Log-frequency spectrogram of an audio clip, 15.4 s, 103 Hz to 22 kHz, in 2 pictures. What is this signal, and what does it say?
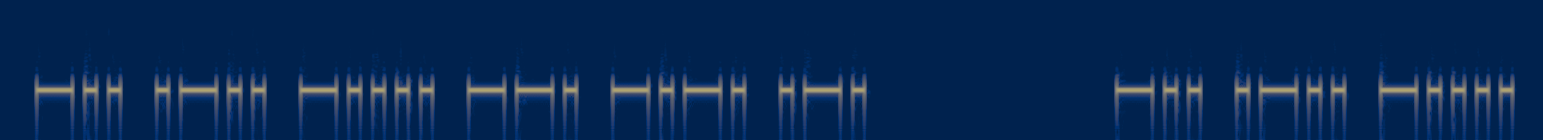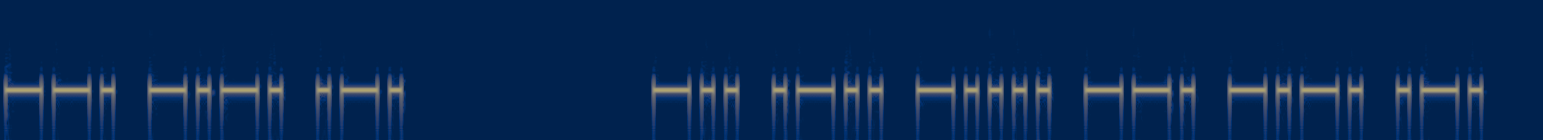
Morse code, heard as a keyed tone, about 21 wpm, 700 Hz. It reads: DL6GCR DL6GCR DL6GCR
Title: DXCC-100 Call Signs - 6 Characters - Repeated 3x - 20wpm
